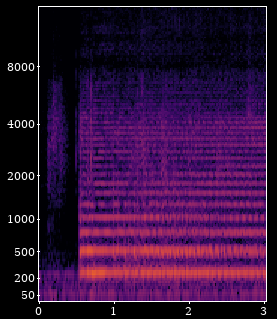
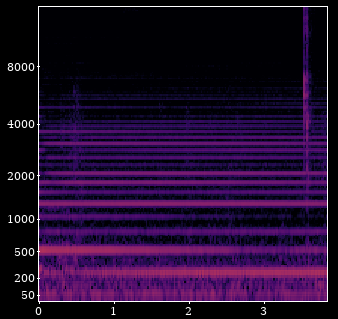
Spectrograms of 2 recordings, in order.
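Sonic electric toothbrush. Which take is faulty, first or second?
first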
